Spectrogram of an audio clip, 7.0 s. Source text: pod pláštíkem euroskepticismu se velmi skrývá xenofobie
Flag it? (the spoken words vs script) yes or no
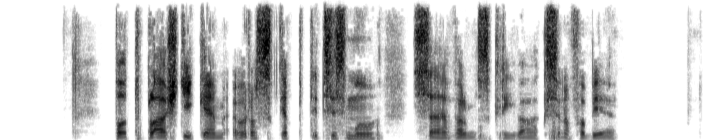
no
